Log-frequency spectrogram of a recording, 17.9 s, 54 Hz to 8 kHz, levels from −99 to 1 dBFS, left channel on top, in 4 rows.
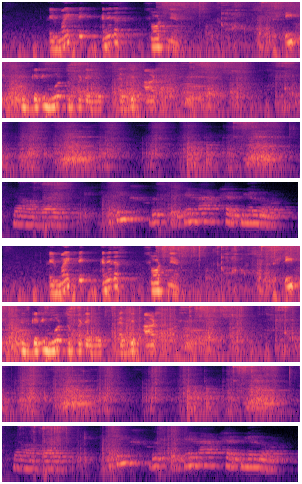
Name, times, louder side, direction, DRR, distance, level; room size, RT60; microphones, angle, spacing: voice 1, 0.7-1.9 2.2-2.7 4.0-7.3, right 4 dB, 40° right, 12 dB, 0.4 m, -27 dB
Chewing mastication, 2.3-10.8 11.0-12.0 12.2-13.4 13.7-15.4 15.7-16.2, right 6 dB, 75° right, 1.6 m, -36 dB
sound 1, 3.1-3.3 4.3-4.9 5.6-5.8 6.4-7.6 8.9-9.1 9.8-10.3 11.2-11.3 11.7-12.1 12.6-13.1 13.9-14.0, equal, 15° right, 2.0 m, -37 dB
voice 2, 13.6-14.4 14.9-17.5, left 2 dB, 40° left, -4 dB, 2.1 m, -37 dB
11.5 x 8.5 x 5.1 m, 0.94 s
head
